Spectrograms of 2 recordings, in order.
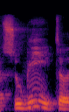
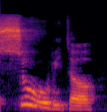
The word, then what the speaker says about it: subito: Or it can be the anti-penultimate, like subito, which means suddenly, right? It's not subito, that would be the normal stress, but that word is subito.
